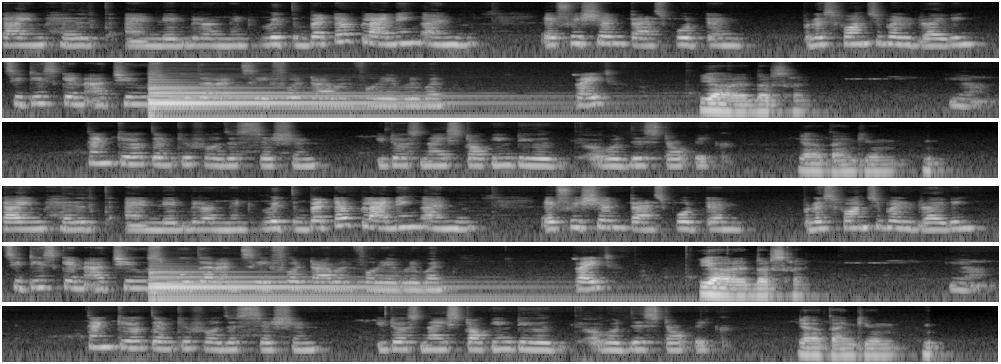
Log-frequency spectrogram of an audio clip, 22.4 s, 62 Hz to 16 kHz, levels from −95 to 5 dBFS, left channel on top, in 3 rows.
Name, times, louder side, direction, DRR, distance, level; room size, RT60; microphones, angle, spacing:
voice 1, 0.0-5.5 6.0-10.8 11.8-12.1 14.6-14.9 15.6-17.3 17.8-20.3, right 1 dB, 15° right, 0.6 m, -29 dB
Acoustic guitar, 8.6-12.7, left 2 dB, 80° left, 0.6 m, -25 dB
voice 2, 12.7-13.5 20.9-21.9, right 3 dB, 85° right, 0.5 m, -23 dB
4.2 x 2.6 x 2.3 m
head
